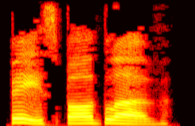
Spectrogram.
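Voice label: "baseball glove", British English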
